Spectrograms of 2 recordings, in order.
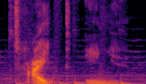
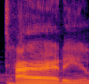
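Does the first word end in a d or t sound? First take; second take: t; d. First: The first word ends with a t sound. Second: The first word ends with a d sound. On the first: It is the standard form of the term. The speaker calls it right. "It's a tight end" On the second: It reflects the speaker's country Southern speech. The speaker calls it wrong. "I say a tied tied end like a T I E D. I'm country"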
